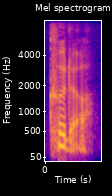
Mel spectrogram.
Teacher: But you can also just not pronounce the V and say coulda.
